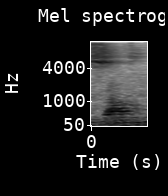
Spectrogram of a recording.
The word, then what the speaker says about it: NaCl: Yeah, so NACL, the Networking and Cryptography Library, which we pronounce SALT, that is an effort to deploy some boring crypto, and it has actually been deployed in quite a few applications.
